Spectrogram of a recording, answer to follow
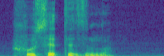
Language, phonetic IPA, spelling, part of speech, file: Polish, [xuˈsɨtɨsm̥], husytyzm, noun, Pl-husytyzm.ogg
